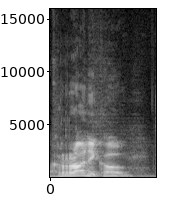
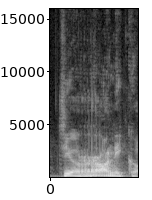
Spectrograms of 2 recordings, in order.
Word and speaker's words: Chironico: But he did a climb called Poison the Well, which is 8C+ in Chironico. I think it's Chironico. You got to roll your R's. Chironico. – Chironico.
